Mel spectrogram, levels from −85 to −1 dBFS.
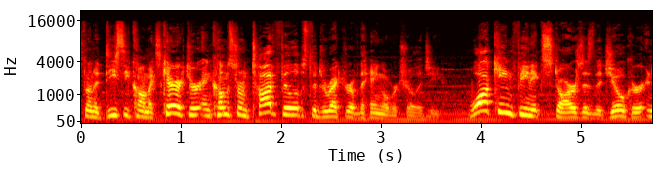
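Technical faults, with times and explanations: No technical faults can be heard anywhere in this clip. There is nothing in the audio that needs a time or an explanation.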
